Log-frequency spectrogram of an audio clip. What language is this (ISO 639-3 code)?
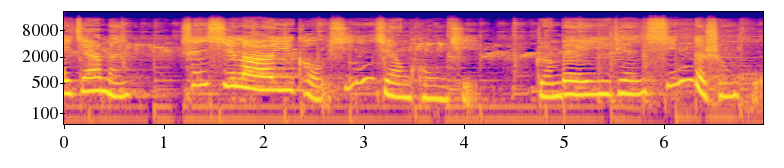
zho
